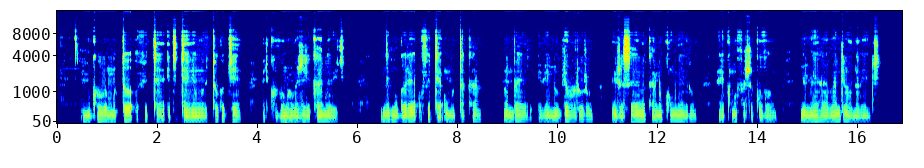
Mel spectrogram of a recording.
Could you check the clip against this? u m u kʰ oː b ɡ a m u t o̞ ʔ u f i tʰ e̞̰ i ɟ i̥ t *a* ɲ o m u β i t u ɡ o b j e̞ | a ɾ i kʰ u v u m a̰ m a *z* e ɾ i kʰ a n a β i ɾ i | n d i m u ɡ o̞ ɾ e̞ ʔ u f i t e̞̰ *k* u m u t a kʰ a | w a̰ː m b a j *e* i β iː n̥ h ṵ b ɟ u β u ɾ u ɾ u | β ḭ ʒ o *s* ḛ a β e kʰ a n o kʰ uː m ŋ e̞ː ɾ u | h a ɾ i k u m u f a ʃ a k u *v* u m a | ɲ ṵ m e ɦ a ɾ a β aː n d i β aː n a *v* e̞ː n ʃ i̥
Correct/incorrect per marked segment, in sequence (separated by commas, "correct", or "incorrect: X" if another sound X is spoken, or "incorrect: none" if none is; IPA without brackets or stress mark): incorrect: e, incorrect: ʒ, incorrect: ʔ, correct, correct, correct, incorrect: β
